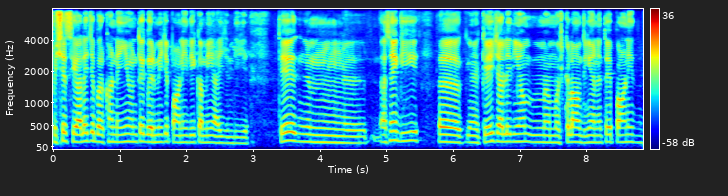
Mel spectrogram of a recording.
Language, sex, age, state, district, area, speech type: Dogri, male, 18-30, Jammu and Kashmir, Udhampur, rural, spontaneous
